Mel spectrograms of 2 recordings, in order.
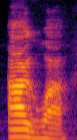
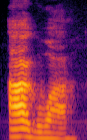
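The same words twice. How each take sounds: The two takes are said the same way.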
